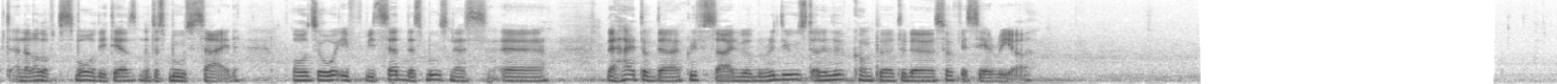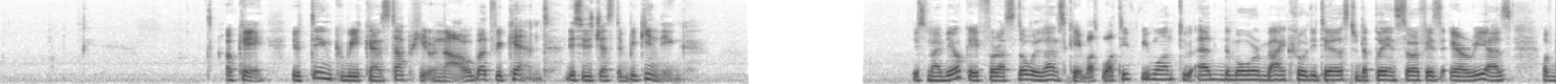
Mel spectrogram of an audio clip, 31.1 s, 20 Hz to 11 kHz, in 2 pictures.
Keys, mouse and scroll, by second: 1.2 click, 9.7 click, 15.8 click, 16.7-17.9 scroll down 1.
